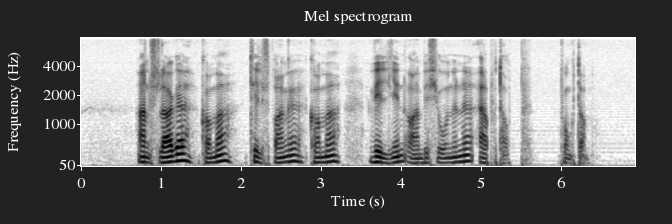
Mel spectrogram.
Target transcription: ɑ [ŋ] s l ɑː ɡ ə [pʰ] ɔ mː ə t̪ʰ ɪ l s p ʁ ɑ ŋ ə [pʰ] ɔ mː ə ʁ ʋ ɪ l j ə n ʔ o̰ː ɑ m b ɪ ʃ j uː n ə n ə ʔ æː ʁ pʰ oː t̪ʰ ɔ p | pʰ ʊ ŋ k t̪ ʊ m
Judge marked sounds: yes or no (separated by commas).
no, no, no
